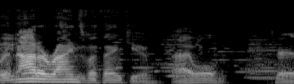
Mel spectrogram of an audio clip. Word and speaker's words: Renate Reinsve: to her, despite being super fucking terrible to Renate Rensive, or I don't know how you say her name. Renata Reinsve. Really? Oh, I fucked up. Pronunciation. Renata Reinsve, thank you.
